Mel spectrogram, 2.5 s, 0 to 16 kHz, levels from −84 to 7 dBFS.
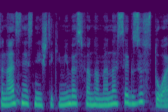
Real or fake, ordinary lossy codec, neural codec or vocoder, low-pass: real; MP3, 64 kbps; none; 10.8 kHz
